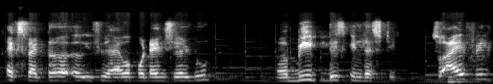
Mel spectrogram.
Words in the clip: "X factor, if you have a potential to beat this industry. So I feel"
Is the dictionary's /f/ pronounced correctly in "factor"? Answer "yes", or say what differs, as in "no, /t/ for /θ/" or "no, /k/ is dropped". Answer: no, /p/ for /f/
